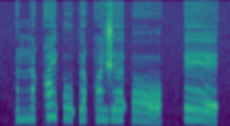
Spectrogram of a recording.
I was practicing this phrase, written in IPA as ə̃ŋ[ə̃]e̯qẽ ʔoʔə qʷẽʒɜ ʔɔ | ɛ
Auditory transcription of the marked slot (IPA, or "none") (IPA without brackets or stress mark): ə̃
